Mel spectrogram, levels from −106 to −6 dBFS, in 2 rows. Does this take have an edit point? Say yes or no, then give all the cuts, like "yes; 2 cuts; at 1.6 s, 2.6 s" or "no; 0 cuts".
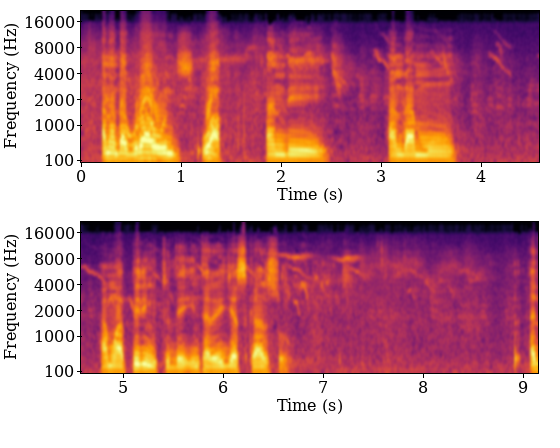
yes; 1 cut; at 1.6 s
